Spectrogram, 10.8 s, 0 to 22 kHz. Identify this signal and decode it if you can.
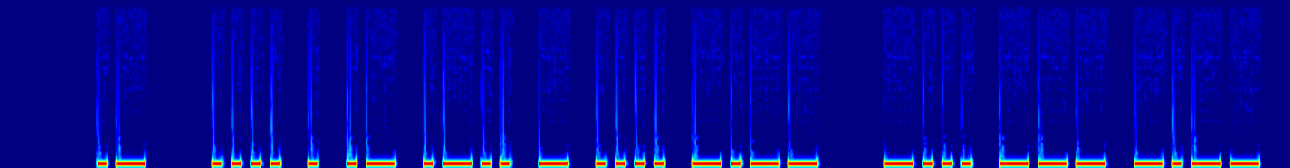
Morse code, heard as a keyed tone, about 14 wpm, 700 Hz. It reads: A HEALTHY BOY
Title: Sentences from Top 1000 Words - Review Part 5 - 15wpm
